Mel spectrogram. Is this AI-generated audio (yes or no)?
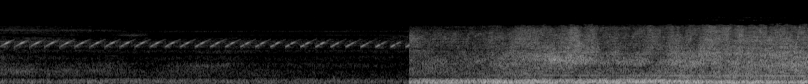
no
